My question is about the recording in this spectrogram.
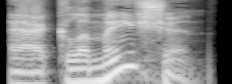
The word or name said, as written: acclamation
